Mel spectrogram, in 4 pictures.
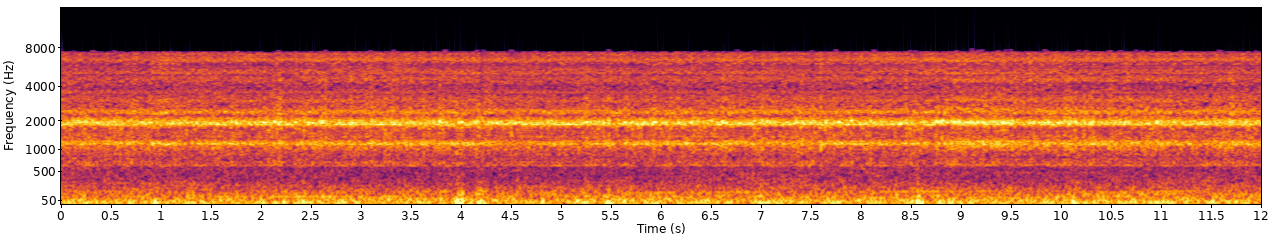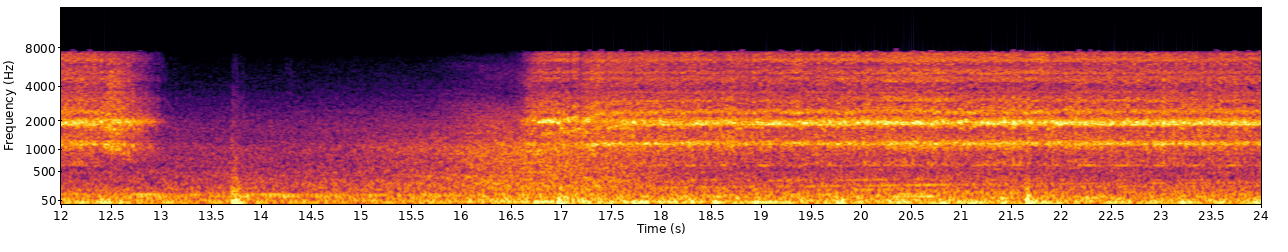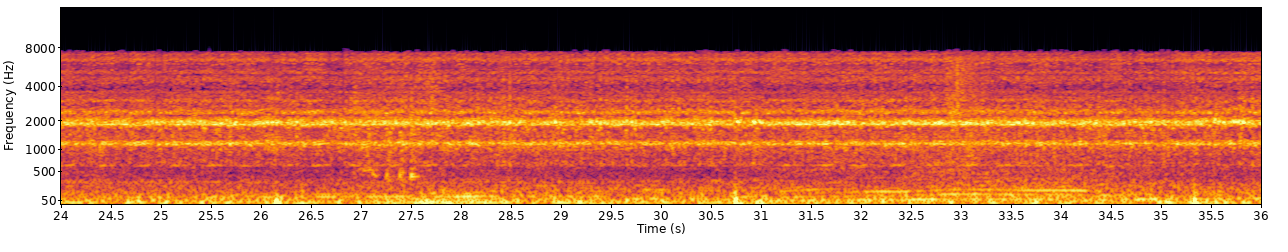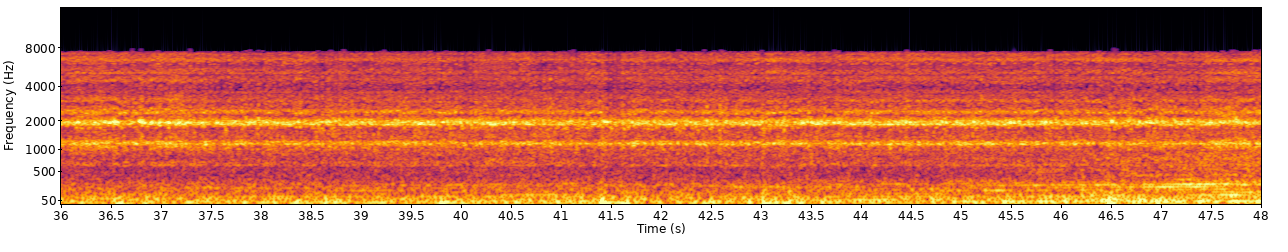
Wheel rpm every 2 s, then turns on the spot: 160, 160, 160, 160, 160, 160, 80, 0, 90, 160, 160, 160, 160, 160, 160, 160, 160, 160, 160, 160, 160, 160, 160, 160.
none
